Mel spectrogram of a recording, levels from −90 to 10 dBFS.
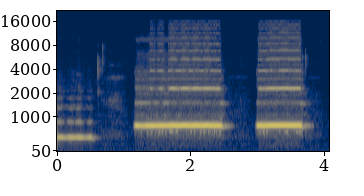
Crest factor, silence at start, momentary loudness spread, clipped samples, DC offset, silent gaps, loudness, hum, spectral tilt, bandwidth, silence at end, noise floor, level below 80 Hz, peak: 10 dB; 0 s; 14 LU; under 0.1%; under 0.1%; none; -12 LUFS; none; 1.5 dB/octave; 13.5 kHz; 0.35 s; -59 dBFS; -88 dBFS; -4 dBFS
